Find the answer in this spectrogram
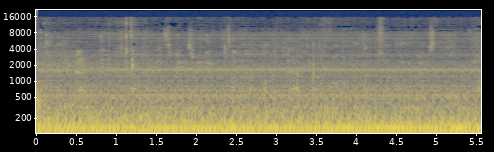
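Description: Steady low rumble and engine drone of a passenger train, heard from inside the carriage as it runs slowly into the station platform.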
